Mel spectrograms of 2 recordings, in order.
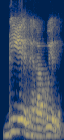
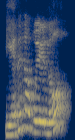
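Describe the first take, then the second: First: "Viene el abuelo" with pitch dropping lower at the end; falling statement on "abuelo"; falling statement tune. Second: "¿Viene el abuelo?" with pitch climbing at the end; rising on "abuelo" as a real question; rising question tune. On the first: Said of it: "Ahora dice". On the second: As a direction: ask it so the end goes up, a yes-no question. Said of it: "Y usted responde, "Sí, no". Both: Shown as a demonstration.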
